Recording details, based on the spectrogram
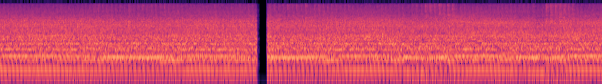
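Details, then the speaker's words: Honda mower with the choke turning off and the flywheel key already checked intact: the engine pitch drifts up and down instead of holding a level rpm; a hunting governor, attributed to a dirty, partly clogged carburettor. "so as you can tell even though the choke is taking a sweet time turning off which is normal um it just wasn't saying to level rpm the surge is up and down"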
